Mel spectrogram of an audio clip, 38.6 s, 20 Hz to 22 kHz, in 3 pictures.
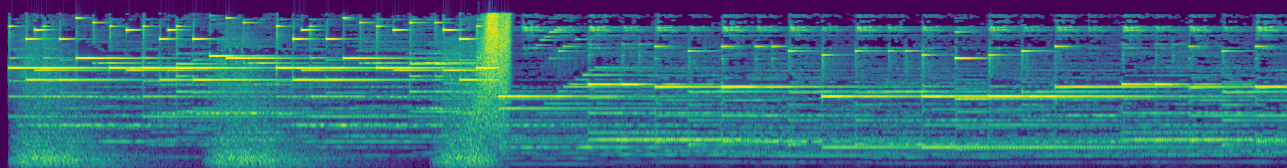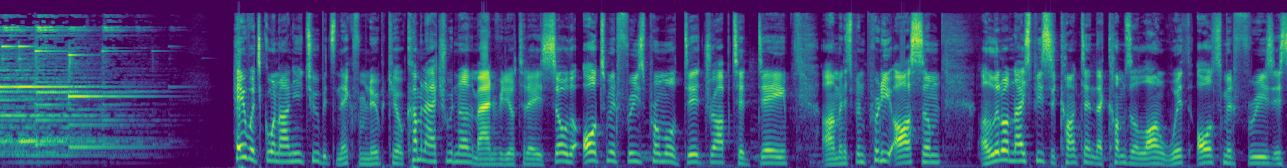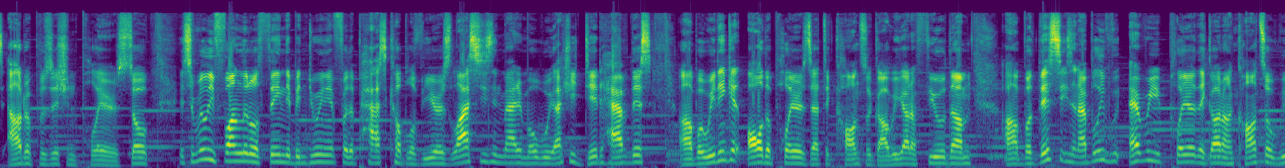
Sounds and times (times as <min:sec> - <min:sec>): Marimba, xylophone: 0:00.1 - 0:14.7
Glockenspiel: 0:00.1 - 0:15.0, 0:25.8 - 0:33.3, 0:34.0 - 0:38.5.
